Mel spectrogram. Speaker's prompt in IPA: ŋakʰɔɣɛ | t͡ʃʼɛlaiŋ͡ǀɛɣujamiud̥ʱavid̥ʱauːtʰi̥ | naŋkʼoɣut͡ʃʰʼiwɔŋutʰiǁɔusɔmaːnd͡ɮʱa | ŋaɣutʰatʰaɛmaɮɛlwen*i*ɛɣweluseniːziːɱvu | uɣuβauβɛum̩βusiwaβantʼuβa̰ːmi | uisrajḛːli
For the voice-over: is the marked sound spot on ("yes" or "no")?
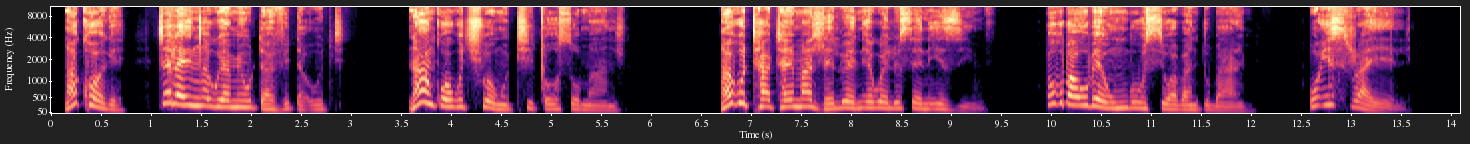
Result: yes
